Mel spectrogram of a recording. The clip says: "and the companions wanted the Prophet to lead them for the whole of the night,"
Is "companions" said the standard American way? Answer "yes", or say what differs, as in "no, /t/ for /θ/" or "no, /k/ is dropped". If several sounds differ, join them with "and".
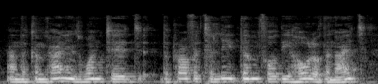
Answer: yes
